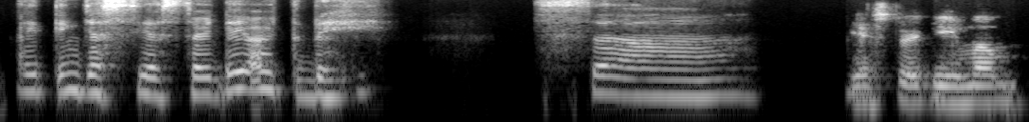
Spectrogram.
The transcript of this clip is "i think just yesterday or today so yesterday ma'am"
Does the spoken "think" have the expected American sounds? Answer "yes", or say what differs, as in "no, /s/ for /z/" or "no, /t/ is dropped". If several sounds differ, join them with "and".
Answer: no, /t/ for /θ/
